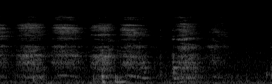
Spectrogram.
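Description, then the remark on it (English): A woman breathes heavily and raspily in a quick steady rhythm, about five hard breaths in a few seconds, fairly quiet, with no talking. “She is breathing hard.”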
